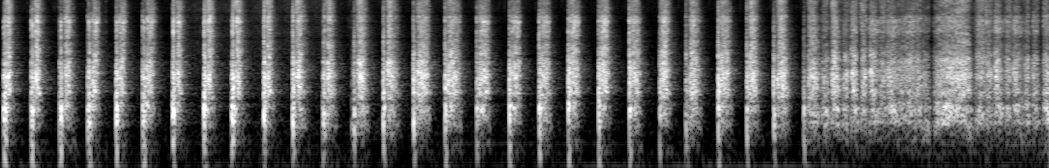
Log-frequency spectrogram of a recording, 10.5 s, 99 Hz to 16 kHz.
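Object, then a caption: Paper-covered cardboard box. Fingertips and short nails scratch the lid of a closed, long rectangular orange Hermès cardboard box covered in textured paper, lying on a fluffy blanket. About 26 quick, evenly spaced scratching strokes give a dry, papery rasp, then the last two or three seconds blur into continuous fast rubbing.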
